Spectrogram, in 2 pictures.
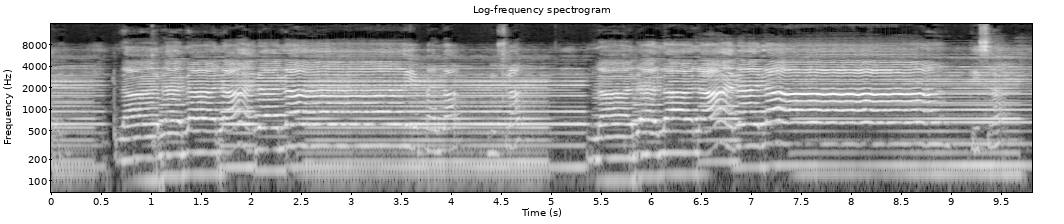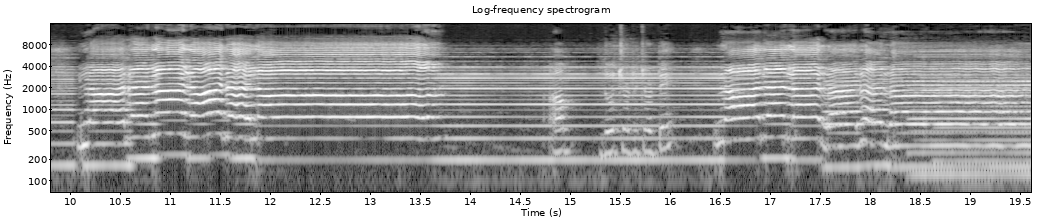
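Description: A woman singing a wordless 'la ra la' refrain over sustained instrumental chords, in phrases with long held notes.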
